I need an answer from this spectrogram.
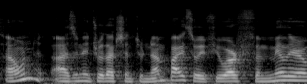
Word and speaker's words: NumPy: there's a package called numpy i've also heard it pronounced numpy but i think it stands for numeric python so numpy i think is the more standard pronunciation and so the numpy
